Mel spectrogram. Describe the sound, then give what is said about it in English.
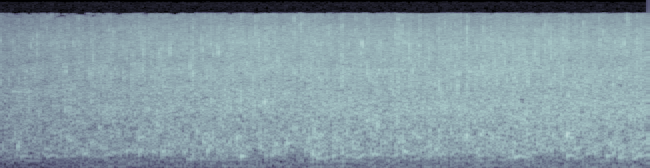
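Lake water splashes and trickles steadily as a woman kneels to gather it, a continuous bright, hissing wash of liquid sound that holds level throughout, with no voices. “Finally she found a lake with water as sweet as honey and knelt down to gather the water.”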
